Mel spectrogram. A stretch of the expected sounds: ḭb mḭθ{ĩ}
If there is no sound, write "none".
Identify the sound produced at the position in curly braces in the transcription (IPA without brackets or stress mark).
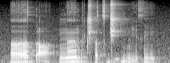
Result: ĩ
